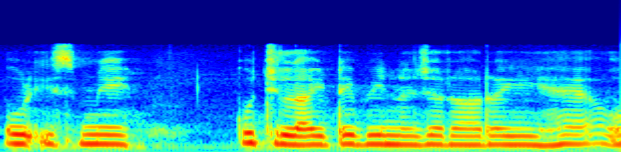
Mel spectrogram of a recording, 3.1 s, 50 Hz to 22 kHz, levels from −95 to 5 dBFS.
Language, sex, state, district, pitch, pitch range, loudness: Hindi, female, Uttar Pradesh, Shamli, 200 Hz, 190-210 Hz, -15 LUFS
